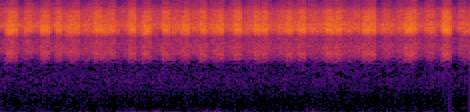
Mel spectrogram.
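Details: Greek pine forest cicadas in midsummer produce an unbroken, high sizzling drone, swelling and easing in fast regular throbs near three per second; a few soft low knocks sit far below.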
